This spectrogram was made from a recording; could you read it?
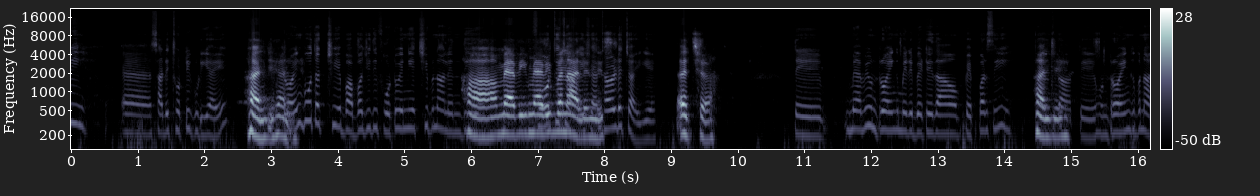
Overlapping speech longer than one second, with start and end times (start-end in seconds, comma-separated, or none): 7.0-8.2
